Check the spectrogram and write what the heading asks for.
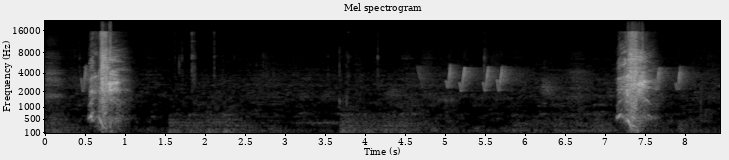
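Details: Two sharp, forceful sneezes several seconds apart, with birdsong in the background, from a requested sneezing and nose blowing challenge (part 2).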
